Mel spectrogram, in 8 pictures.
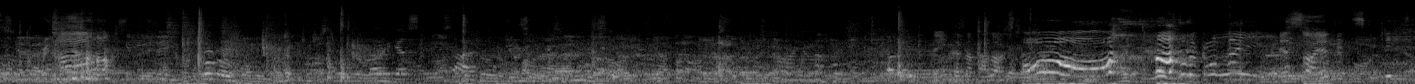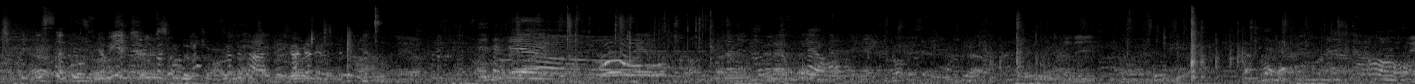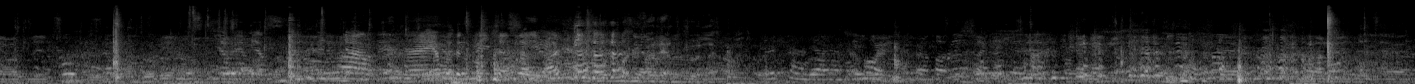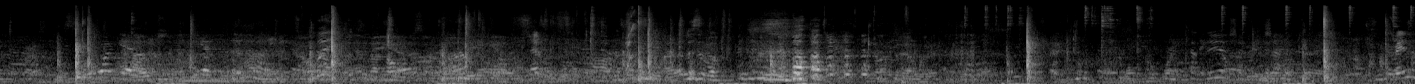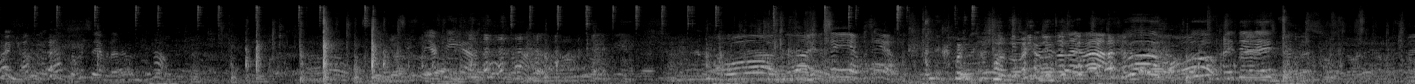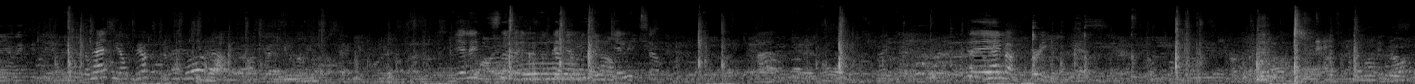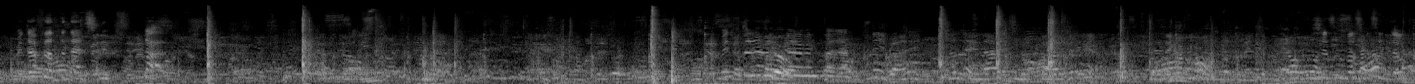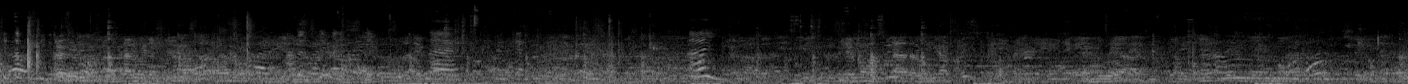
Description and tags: Ambience diningroom
An ambiance from a dining room at my highschool.
diningroom, people, ambience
